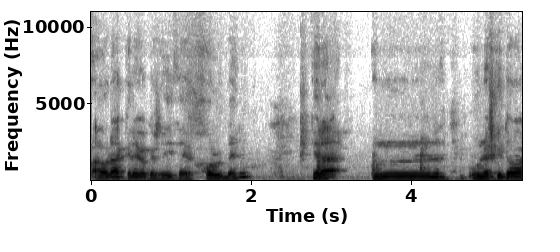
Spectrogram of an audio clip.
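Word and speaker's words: Holmberg: Creo que ahora decimos Holber, no sé si por buenas si bien pronunciado, yo creo que en la época se decía Olver.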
